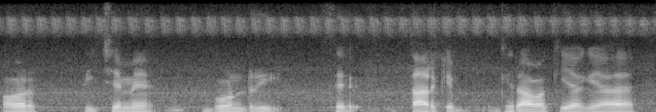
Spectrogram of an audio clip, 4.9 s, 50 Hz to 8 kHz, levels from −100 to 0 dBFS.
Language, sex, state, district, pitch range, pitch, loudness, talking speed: Hindi, male, Jharkhand, Palamu, 125-130 Hz, 130 Hz, -21 LUFS, 135 wpm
